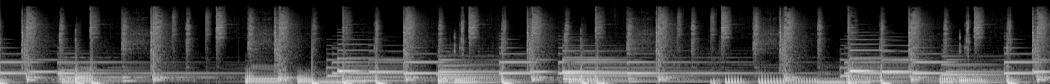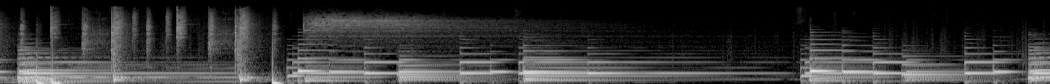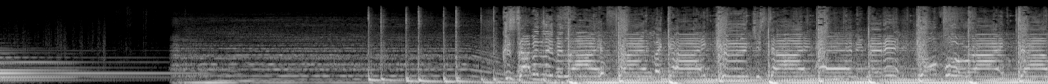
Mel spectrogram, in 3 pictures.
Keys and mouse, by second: 2.1 click, 7.2 click, 9.8 ctrl+shift+click, 16.8 click, 17.2-20.5 typing, 21.1 click, 21.8 ctrl+shift+click, 23.7 space, 24.0 -, 24.7 space, 26.2 =, 26.8 space, 28.0 -, 29.8-31.4 typing.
